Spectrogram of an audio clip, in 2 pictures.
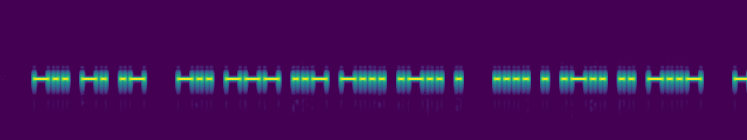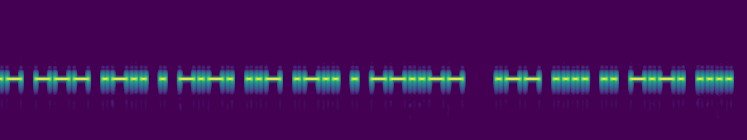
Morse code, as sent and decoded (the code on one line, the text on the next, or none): -.. -. .- / -.. --- ..- -... .-.. / .... .-.. .. -..- / -- --- .-.. -.-. ..- .-.. --..-- / .-- .... .. -.-. ....
DNA DOUBLE HELIX MOLECULE, WHICH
